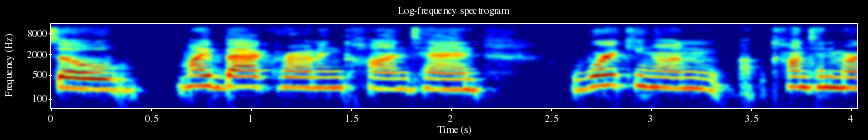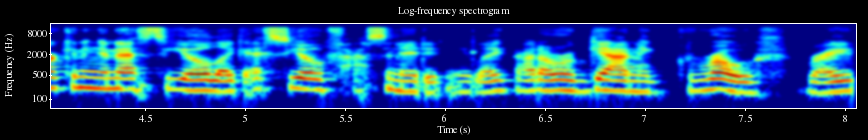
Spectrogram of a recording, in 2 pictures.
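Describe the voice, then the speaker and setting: Speaking with a Greek accent, a woman uses a medium pitch and fairly even intonation at a moderate pace. Her loudness swings widely. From Greece. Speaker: SEO and content marketing specialist. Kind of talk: podcast interview.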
